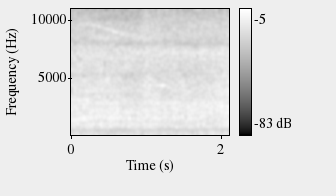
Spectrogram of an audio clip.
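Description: Steady low background hum with an even wash of noise, unchanging throughout.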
